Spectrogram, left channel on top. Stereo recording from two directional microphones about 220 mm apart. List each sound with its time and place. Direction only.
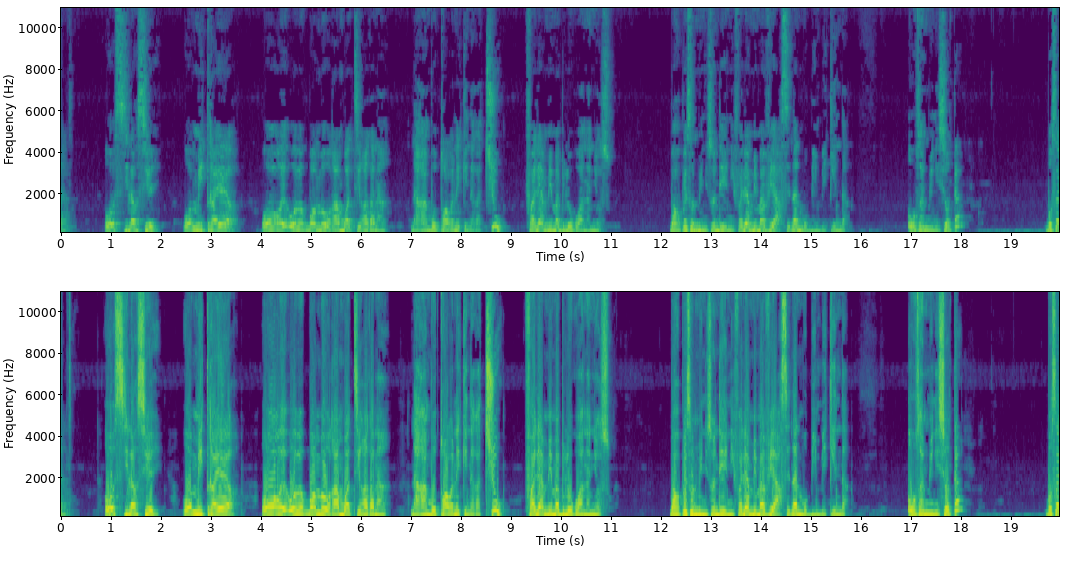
0.8 s speech: 45° right (ahead or behind)
12.2 s speech: 45° right (ahead or behind)
16.9 s speech: 45° right (ahead or behind)
19.7 s a woman's voice: 35° right (ahead or behind)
